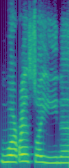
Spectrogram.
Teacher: आइन को मुस्तहरिक middle throat से अदा करेंगे।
